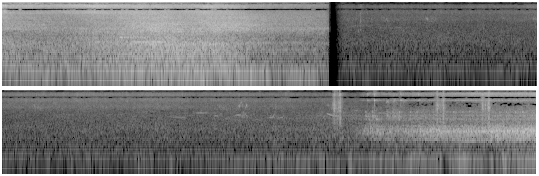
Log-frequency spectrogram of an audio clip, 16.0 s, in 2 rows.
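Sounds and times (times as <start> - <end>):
train approaching: 0.0 - 4.9, 13.0 - 16.0
low rumble: 13.4 - 16.0.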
